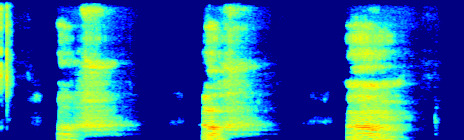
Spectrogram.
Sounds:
Sigh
